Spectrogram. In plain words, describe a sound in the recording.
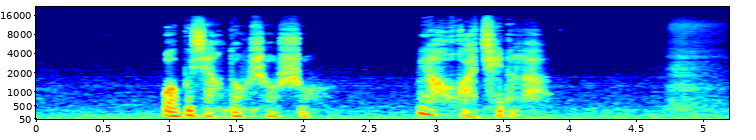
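A middle-aged woman speaks softly, close by.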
